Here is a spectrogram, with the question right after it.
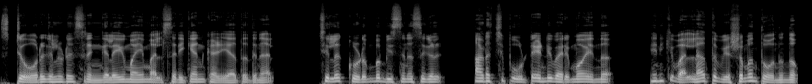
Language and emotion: Malayalam, sad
